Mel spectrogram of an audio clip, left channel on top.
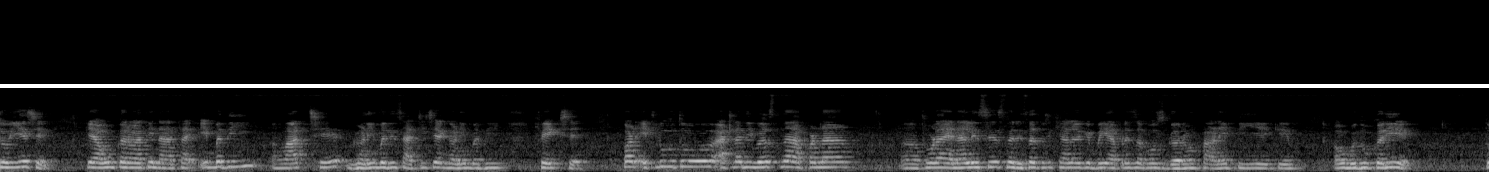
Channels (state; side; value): silent; left; 60 dB below the other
